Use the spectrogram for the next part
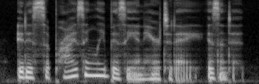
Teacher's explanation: Notice how your voice goes down at the end on isn't it? This shows you are making a comment, not asking a serious question.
